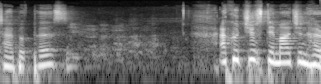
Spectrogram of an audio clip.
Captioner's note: audience laughing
